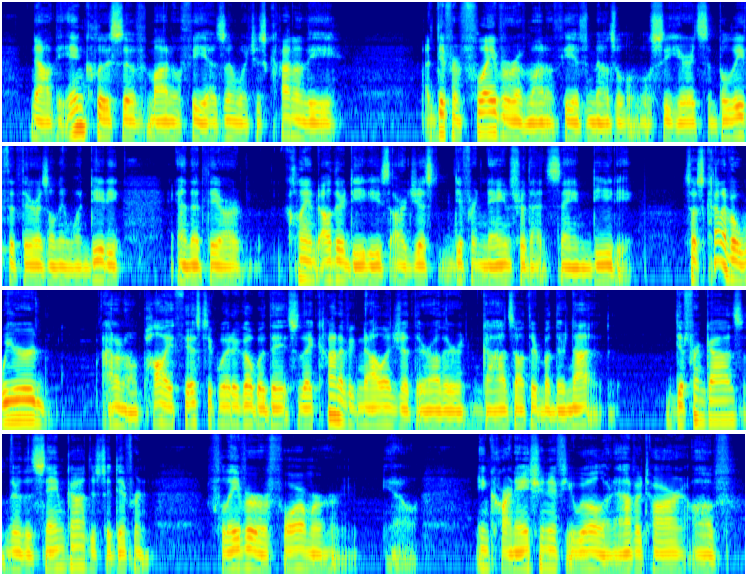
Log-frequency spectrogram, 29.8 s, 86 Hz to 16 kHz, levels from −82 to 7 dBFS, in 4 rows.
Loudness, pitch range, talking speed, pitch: -24 LUFS, 95-110 Hz, 195 wpm, 100 Hz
